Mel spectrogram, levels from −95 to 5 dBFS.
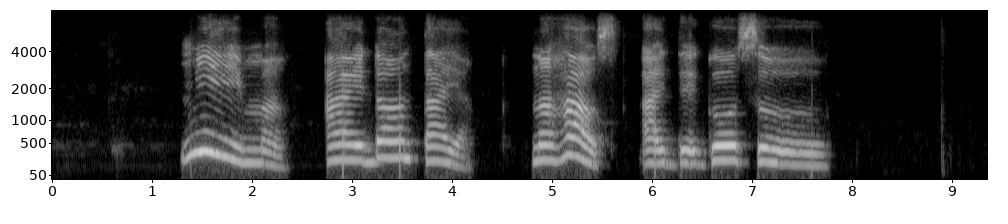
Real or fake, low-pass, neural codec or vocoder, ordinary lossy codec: real; 7.2 kHz; none; Opus, 16 kbps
